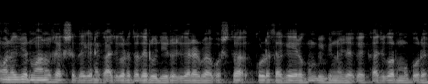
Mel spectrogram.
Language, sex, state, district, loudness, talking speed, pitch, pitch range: Bengali, male, West Bengal, Jalpaiguri, -29 LUFS, 280 wpm, 95 Hz, 95-100 Hz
